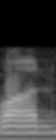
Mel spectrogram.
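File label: "One", English; 99 Bottles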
